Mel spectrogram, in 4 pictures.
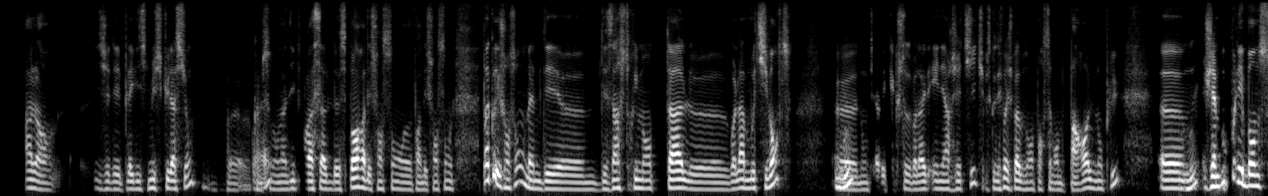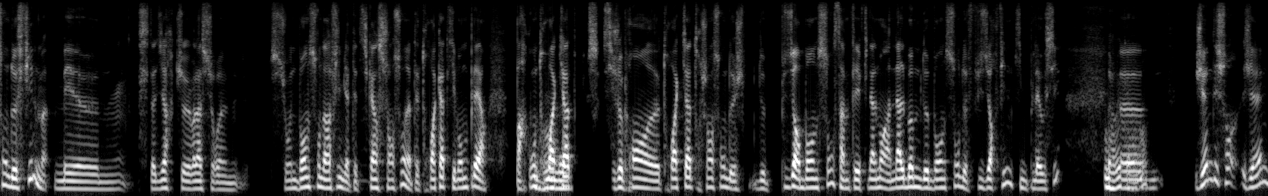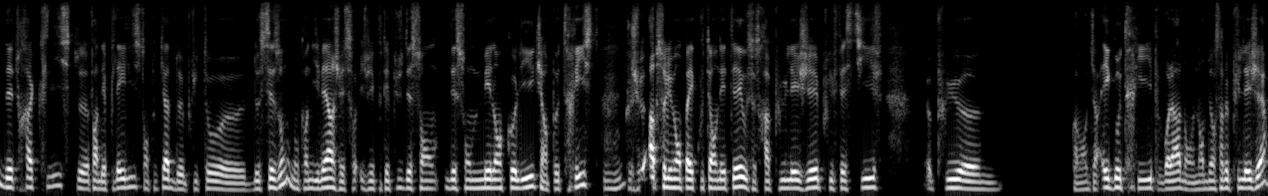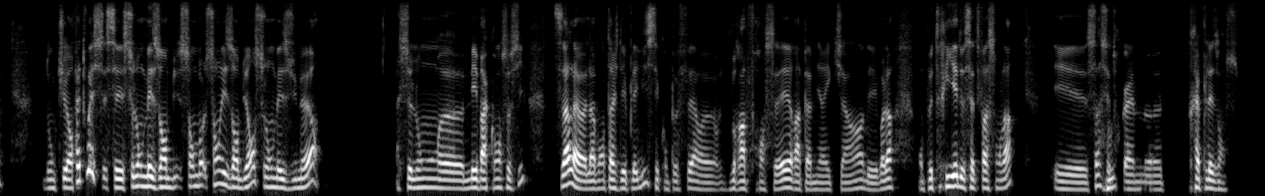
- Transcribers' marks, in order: other background noise; "plusieurs" said as "flusieurs"; in English: "tracklist"
- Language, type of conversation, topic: French, podcast, Pourquoi préfères-tu écouter un album plutôt qu’une playlist, ou l’inverse ?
